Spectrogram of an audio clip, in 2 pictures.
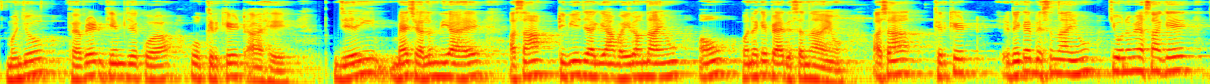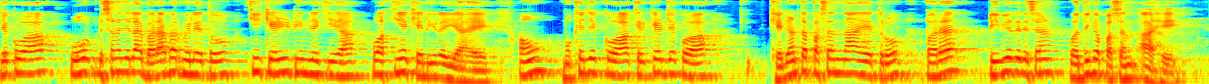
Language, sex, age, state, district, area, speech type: Sindhi, male, 45-60, Maharashtra, Thane, urban, spontaneous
